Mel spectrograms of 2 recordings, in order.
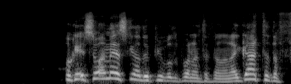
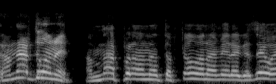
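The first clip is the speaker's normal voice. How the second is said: high-pitched retold protest; mock indignant refusal, higher voice; stubborn refusal; 7 semitones higher, faster than usual. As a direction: act out digging your heels in, pitch raised. Retold quarrel, man refusing.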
